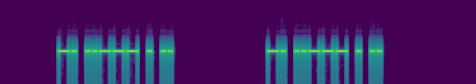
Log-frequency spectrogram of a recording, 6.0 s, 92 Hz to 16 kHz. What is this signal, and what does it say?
Morse code, heard as a keyed tone, about 28 wpm, 700 Hz. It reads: N2EI N2EI
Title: Easy Call Signs Repeated 2x - 28wpm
